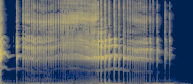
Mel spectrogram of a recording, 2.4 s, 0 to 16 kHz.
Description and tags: Indonesian instrument spinning erratically. It was recorded in a studio with a matched pair of Newman KM 184 set up in an A-B pattern and in a reflection filter.
loud, erratic, up, instrument, close, stereo, indonesia, movement, spinning, soft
